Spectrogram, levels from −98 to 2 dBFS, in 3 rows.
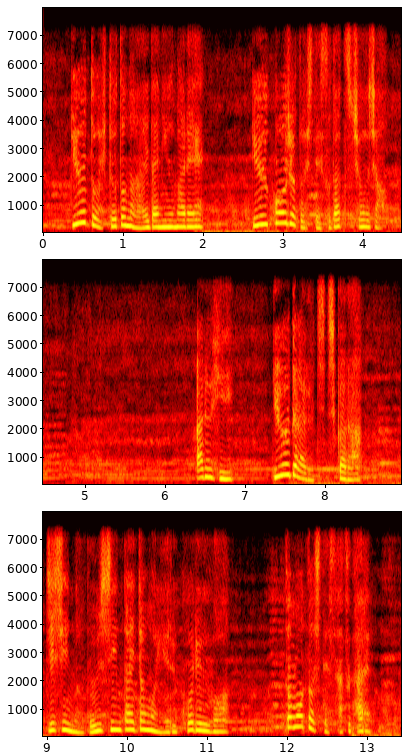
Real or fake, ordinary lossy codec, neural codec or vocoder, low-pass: fake; none; codec, 16 kHz, 4 kbps, FreqCodec, smaller model; 7.2 kHz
